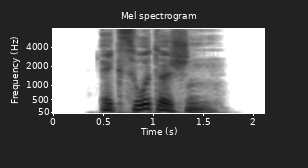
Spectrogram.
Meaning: inflection of exotisch: 1. strong genitive masculine/neuter singular 2. weak/mixed genitive/dative all-gender singular 3. strong/weak/mixed accusative masculine singular 4. strong dative plural
- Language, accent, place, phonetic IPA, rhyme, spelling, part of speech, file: German, Germany, Berlin, [ɛˈksoːtɪʃn̩], -oːtɪʃn̩, exotischen, adjective, De-exotischen.ogg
